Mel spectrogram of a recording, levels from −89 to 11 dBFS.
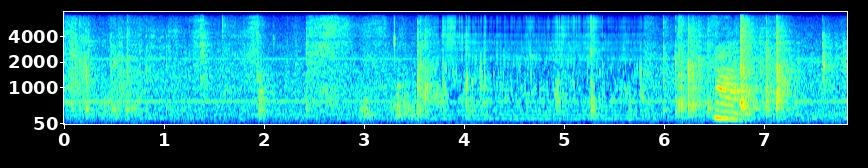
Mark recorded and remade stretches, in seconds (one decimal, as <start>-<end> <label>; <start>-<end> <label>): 0.0-3.7 recorded; 3.7-5.8 remade; 5.8-7.8 recorded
